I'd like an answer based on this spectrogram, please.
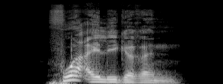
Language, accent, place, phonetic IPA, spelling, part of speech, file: German, Germany, Berlin, [ˈfoːɐ̯ˌʔaɪ̯lɪɡəʁən], voreiligeren, adjective, De-voreiligeren.ogg
- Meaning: inflection of voreilig: 1. strong genitive masculine/neuter singular comparative degree 2. weak/mixed genitive/dative all-gender singular comparative degree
